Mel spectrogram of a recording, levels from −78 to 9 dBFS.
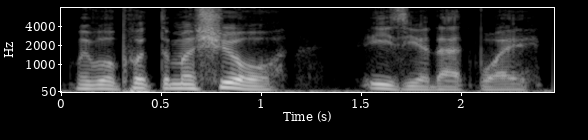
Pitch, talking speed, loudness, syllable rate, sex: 120 Hz, 195 wpm, -18 LUFS, 5.9 syllables/s, male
